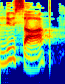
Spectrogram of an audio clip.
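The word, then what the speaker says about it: nusa (נשא): The word is N-A-S-A, and it's pronounced nusa, and it just means, you know, lift up, basically.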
